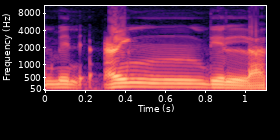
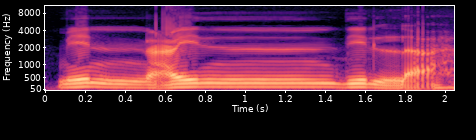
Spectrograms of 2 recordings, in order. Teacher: samarkan bunyi nun ke arah makhraj dari huruf dal. Huruf dal adalah huruf yang keluar dari ujung lidah, bertemu dengan batas antara gigi seri atas dan gusi. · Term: ikhfa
